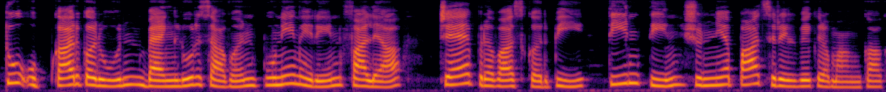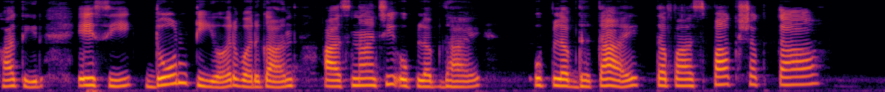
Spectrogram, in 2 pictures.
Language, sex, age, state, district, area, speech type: Goan Konkani, female, 18-30, Goa, Salcete, urban, read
